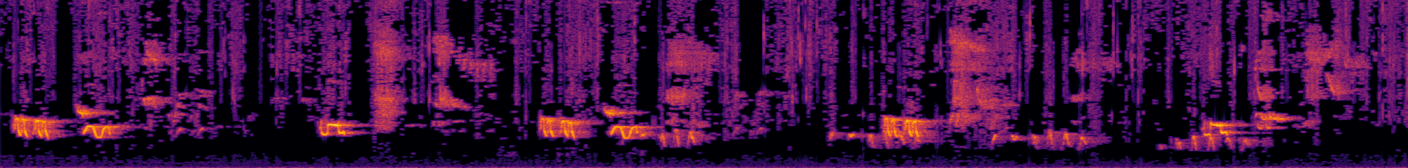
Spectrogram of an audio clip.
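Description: A songbird singing short chirping phrases of quick notes and trills, in bouts every two to three seconds.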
